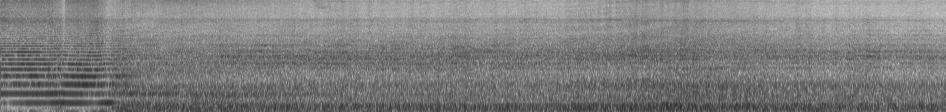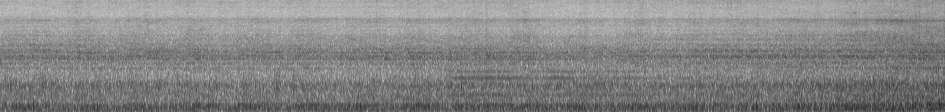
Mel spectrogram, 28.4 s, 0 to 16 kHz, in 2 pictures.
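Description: WAP-7 electric locomotive's horn sounding in one held blast that cuts off about two seconds in. The passenger express's coaches then rumble past, their wheels clacking over the track.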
